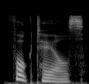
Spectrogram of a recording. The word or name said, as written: folktales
